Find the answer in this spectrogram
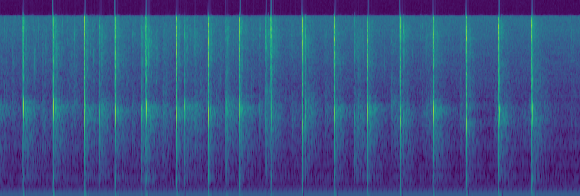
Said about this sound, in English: And we heard some great insights here tonight. You need to give the Lord and yourself a hand clap, honestly.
